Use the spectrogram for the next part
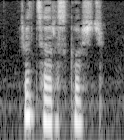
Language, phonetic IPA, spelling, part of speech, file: Polish, [rɨˈt͡sɛrskɔɕt͡ɕ], rycerskość, noun, LL-Q809 (pol)-rycerskość.wav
